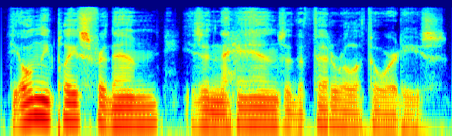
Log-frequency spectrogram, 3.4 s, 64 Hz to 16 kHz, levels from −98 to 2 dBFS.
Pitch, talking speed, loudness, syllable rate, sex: 95 Hz, 230 wpm, -18 LUFS, 6.9 syllables/s, male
